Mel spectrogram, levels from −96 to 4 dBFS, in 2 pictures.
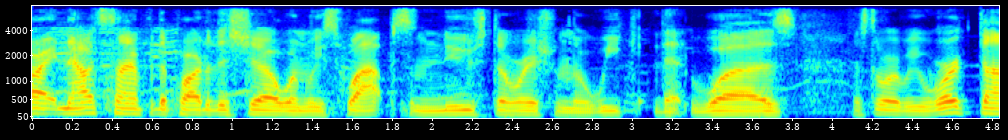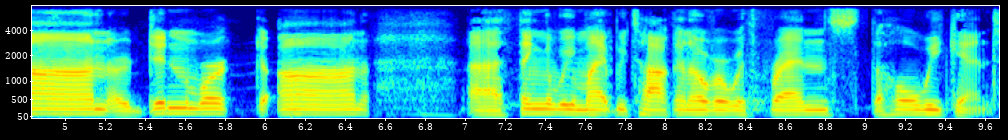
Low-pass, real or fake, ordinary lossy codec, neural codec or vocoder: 7.2 kHz; real; AAC, 48 kbps; none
